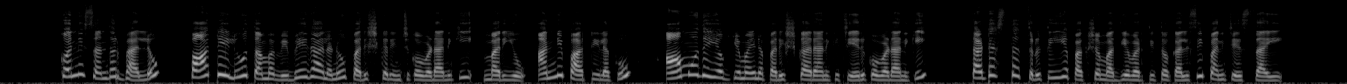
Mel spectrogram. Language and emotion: Telugu, neutral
